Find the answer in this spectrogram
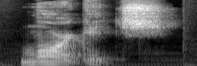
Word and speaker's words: mortgage: first term is mortgage now this word has a silent T which I've highlighted in the word let's check our pronunciation mortgage a mortgage is like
